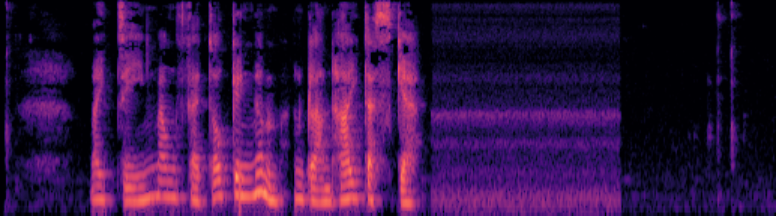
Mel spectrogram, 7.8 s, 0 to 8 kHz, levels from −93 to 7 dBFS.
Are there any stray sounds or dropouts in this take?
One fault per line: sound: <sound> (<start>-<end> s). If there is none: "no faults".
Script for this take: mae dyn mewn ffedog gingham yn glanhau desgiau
no faults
